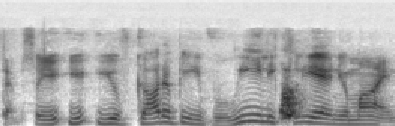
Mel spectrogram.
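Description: A dog barks and yips in the background during an online panel talk on developing economies, faint and partly buried under a man's steady speech.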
